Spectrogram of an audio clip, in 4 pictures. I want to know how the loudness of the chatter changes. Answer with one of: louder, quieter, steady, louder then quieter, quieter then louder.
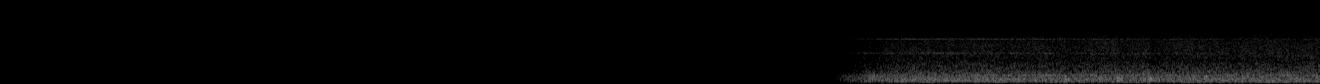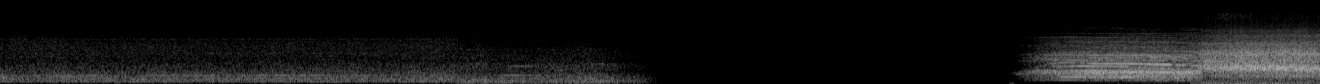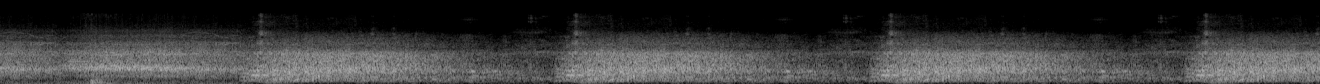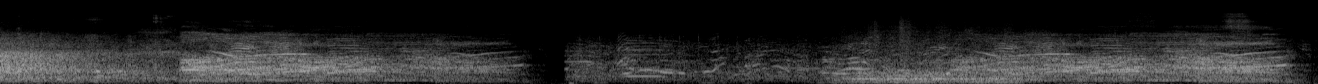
quieter.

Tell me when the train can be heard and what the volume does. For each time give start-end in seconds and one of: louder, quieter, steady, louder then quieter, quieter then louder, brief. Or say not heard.
8.3-19.8 steady
47.9-50.3 brief.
